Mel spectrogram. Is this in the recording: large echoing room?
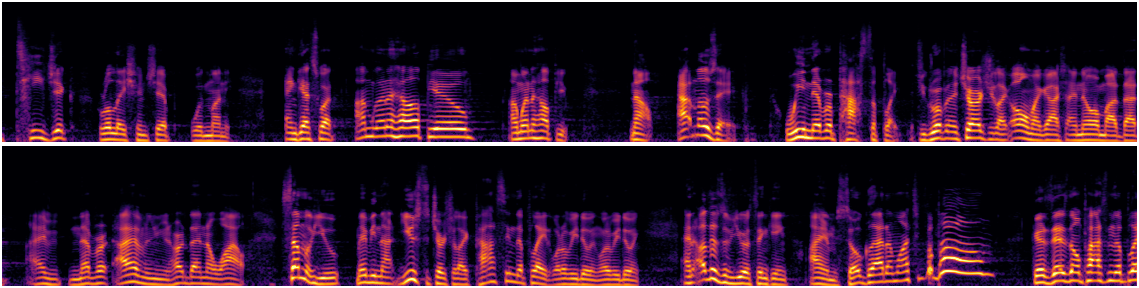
yes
